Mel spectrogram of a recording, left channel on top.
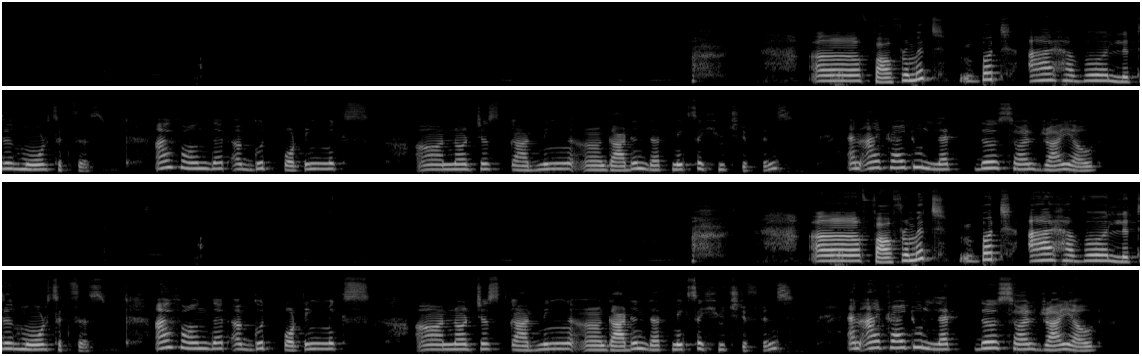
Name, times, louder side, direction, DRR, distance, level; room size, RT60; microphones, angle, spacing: voice 1, 6.9-7.2 7.6-12.3 12.7-15.0 15.3-19.3 19.8-22.3, right 3 dB, 40° right, 4.0 m, -29 dB
head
